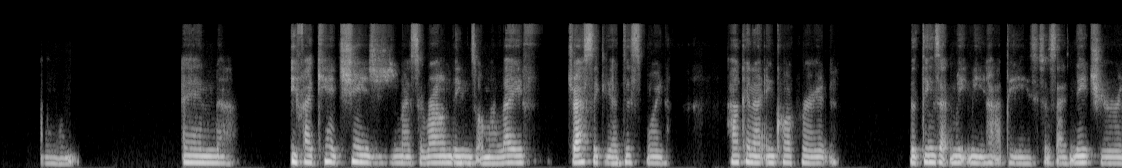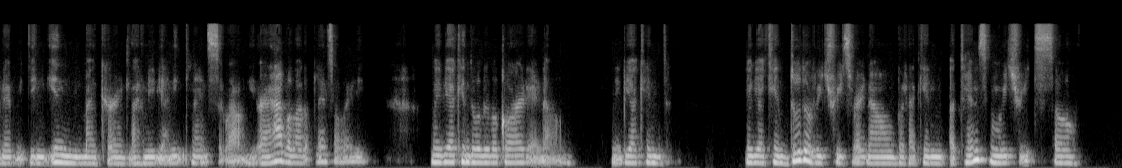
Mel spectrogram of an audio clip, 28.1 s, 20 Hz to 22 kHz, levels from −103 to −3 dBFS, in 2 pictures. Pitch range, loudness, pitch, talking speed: 145-165 Hz, -30 LUFS, 155 Hz, 160 wpm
